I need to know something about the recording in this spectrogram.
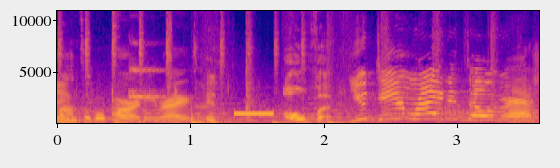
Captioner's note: beep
